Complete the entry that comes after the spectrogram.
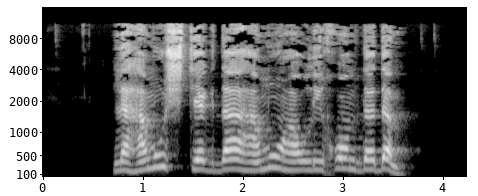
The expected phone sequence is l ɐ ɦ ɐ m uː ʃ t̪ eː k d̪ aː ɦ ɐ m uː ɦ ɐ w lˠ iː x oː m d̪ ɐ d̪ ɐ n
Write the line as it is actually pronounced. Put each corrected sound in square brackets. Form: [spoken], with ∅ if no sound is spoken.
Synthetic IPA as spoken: l ɐ ɦ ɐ m uː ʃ t̪ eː k d̪ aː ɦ ɐ m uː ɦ ɐ w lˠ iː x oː m d̪ ɐ d̪ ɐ [m]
